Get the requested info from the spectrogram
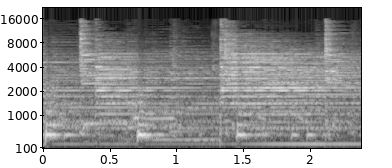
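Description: Hakka traditional instrumental ensemble playing: small hand cymbals clash three times, at the start, about halfway and near the end, each ringing on, over a steady low held note and a stepping melody.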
